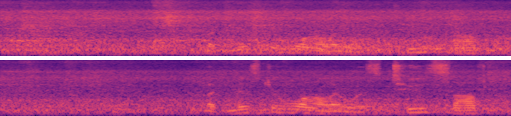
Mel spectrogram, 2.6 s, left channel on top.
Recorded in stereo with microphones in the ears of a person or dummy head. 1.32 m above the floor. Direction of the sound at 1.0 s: 65° right (ahead or behind).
